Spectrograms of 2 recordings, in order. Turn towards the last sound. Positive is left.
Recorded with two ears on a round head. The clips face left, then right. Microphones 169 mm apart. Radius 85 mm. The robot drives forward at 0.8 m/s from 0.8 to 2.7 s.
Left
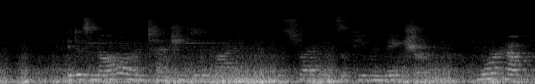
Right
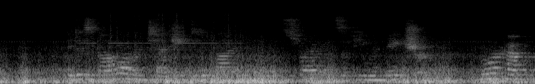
turn(degrees=15)  # may be behind; listen again after turning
